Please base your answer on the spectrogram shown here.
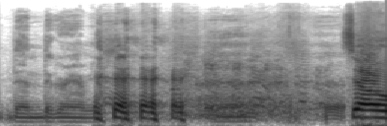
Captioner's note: laughter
